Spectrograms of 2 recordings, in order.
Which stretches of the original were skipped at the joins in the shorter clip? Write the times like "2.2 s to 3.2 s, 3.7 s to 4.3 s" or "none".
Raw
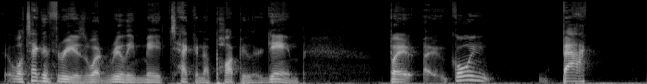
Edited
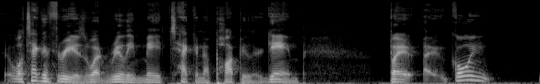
none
